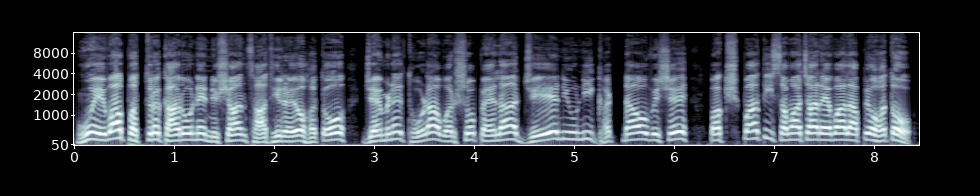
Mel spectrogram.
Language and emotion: Gujarati, angry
